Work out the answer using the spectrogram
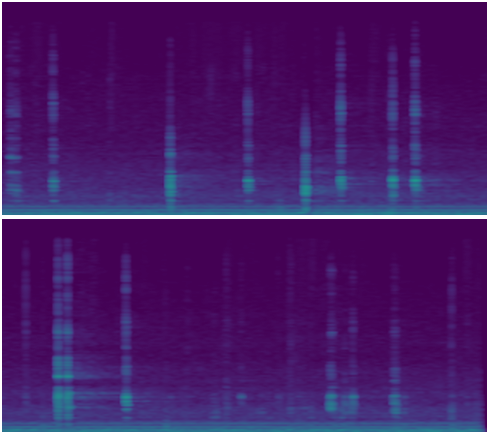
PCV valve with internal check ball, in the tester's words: shake it until you hear the little ball inside clicking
